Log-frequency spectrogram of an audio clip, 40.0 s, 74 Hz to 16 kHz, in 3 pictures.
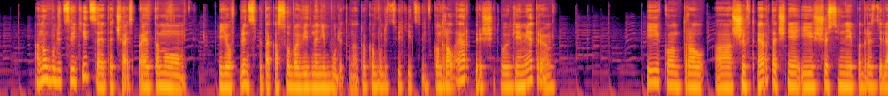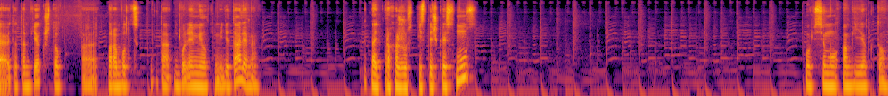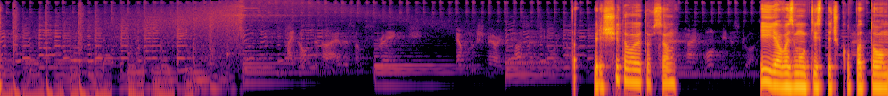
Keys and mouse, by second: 0.6 click, 1.1 middle click, 1.7 click, 2.1 click, 2.5 click, 2.8 middle click, 3.6 click, 3.9 middle click, 4.5 click, 4.8 middle click, 5.6 click, 6.6 ctrl+r, 8.3 middle click, 11.4 shift+r, 14.9 ctrl+r, 15.7 middle click, 16.9 click, 17.3 click, 17.7 middle click, 18.2 click, 18.7 click, 19.1 click, 19.4 middle click, 20.0 click, 20.4 click, 20.8 middle click, 21.4 click, 21.7 middle click, 22.3 click, 22.6 click, 23.3 click, 23.7 click, 24.0 middle click, 24.7 click, 25.0 click, 25.3 middle click, 25.9 click, 26.5 click, 27.0 middle click, 27.5 click, 27.9 click, 28.3 middle click, 28.9 click, 29.2 click, 29.5 click, 29.9 middle click, 30.5 click, 30.9 click, 31.4 click, 31.7 middle click, 32.4 click, 33.2 middle click, 33.7 click, 34.1 click, 35.7 ctrl+r, 37.0 middle click.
